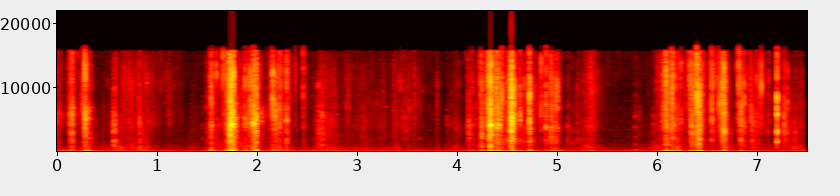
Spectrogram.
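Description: A rectangular, solid, multicolored block of dry recycled soap is held in one hand and scraped with a metal knife blade. Dry, bright crunching and crumbling scrapes come in short bursts, with louder clusters near the start, middle and end over quieter rustling.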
